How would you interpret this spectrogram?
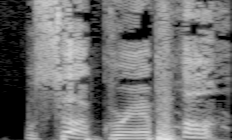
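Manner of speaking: very loud, hammed-up grandkid; mock grandkid greeting. Adopted kid greeting dying grandpa, loud comic shout. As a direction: blurt it loudly as a pretend adopted kid. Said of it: "so they'll be like".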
